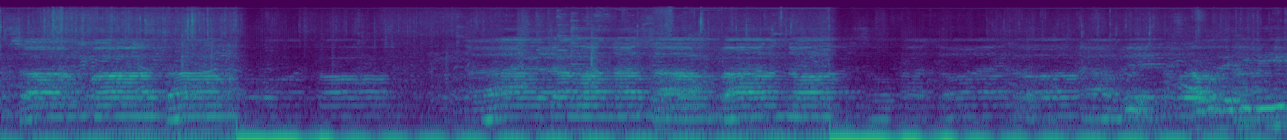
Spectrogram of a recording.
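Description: Chanting mixed with music, held pitched tones over a low, evenly pulsing drone that grows louder twice for a couple of seconds each time.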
